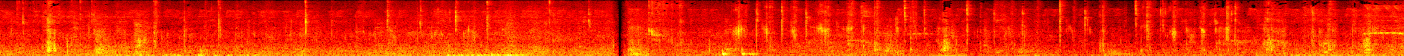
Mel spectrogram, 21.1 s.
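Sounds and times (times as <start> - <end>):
person biting and chewing: 0.0 - 3.4, 4.4 - 21.0.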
